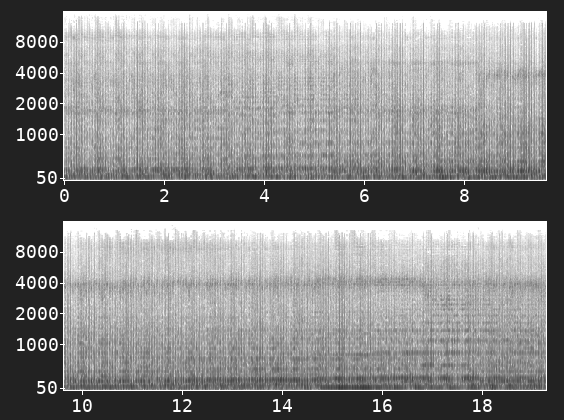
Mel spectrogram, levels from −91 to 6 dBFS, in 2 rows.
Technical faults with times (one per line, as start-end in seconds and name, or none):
none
